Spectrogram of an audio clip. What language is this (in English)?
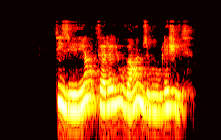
Kabyle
